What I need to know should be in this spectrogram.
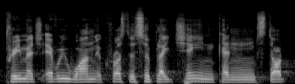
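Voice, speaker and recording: A man with a French accent addresses a workshop audience in a conference room. His voice sits at a middle pitch. His delivery is loose and unscripted, full of fillers and self-corrections as he opens the day. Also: little pitch movement, fairly bright tone, clear, resonant tone. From France. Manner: halting, many fillers and restarts. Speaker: conference host and foundation speaker. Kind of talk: opening talk at a tech workshop.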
